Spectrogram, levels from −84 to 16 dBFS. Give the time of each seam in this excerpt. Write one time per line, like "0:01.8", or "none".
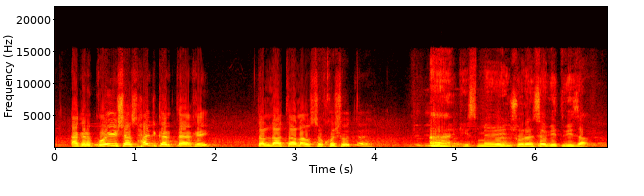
0:04.5

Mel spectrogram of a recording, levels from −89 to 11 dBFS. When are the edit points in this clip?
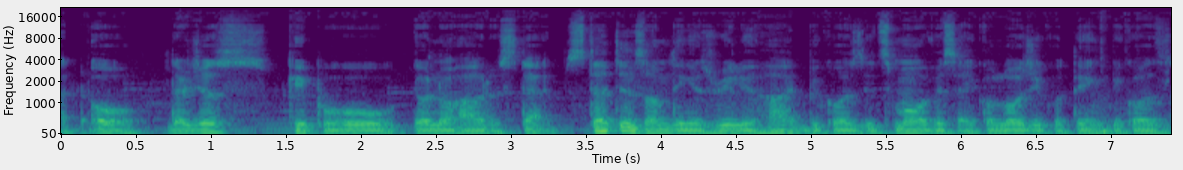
0:02.3
0:03.3

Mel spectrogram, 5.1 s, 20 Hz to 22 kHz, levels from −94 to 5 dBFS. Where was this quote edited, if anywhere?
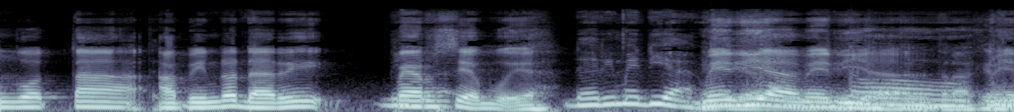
none

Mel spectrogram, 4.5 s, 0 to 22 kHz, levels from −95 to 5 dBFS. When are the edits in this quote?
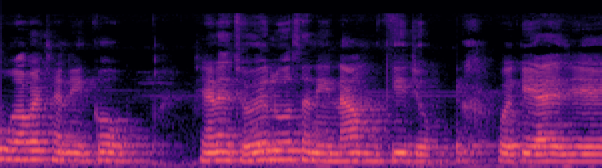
0:03.6

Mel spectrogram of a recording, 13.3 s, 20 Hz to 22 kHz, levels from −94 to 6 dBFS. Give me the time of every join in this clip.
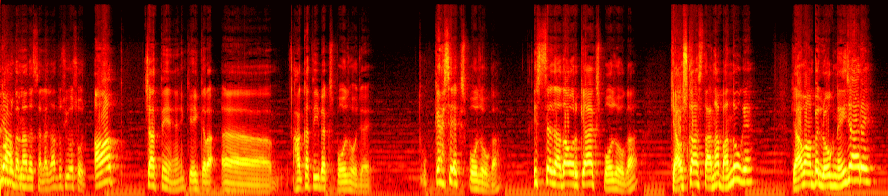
0:01.2

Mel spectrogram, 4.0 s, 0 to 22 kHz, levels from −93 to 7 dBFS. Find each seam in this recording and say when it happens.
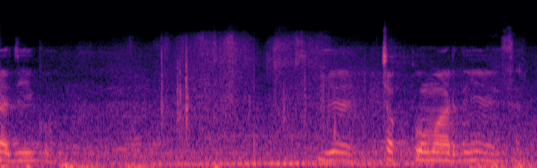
none

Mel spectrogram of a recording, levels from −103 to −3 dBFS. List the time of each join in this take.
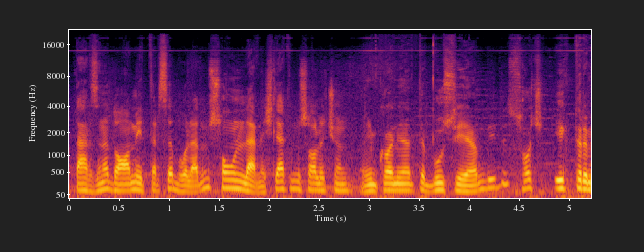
0:02.7

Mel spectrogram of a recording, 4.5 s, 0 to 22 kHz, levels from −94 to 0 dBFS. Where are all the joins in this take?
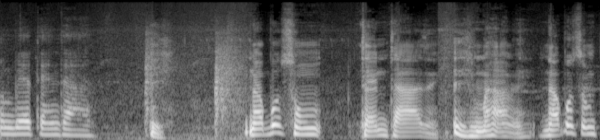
0:03.3

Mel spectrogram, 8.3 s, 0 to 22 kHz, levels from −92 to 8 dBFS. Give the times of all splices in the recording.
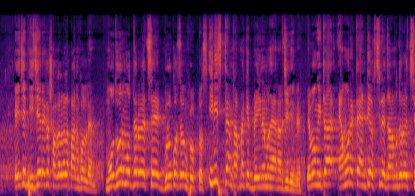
0:02.0
0:06.0

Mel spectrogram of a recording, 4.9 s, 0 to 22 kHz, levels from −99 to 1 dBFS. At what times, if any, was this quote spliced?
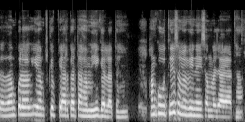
none

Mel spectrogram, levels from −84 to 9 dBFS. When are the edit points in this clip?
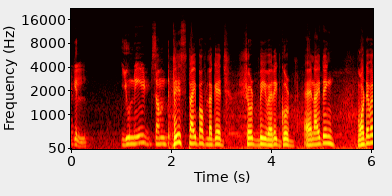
0:01.9

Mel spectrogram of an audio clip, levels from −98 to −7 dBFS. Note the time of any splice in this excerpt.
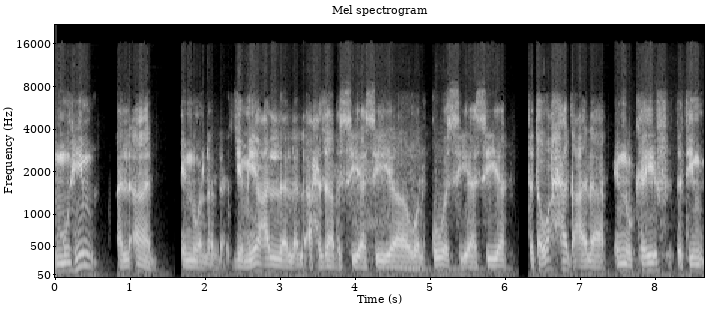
0:01.5
0:06.2

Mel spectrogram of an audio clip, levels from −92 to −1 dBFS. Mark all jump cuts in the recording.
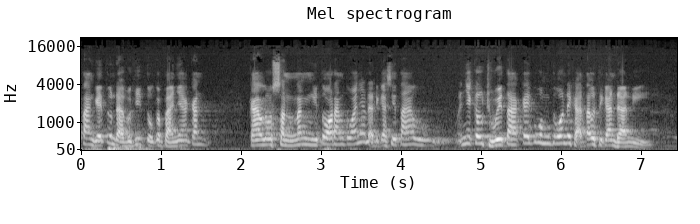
none

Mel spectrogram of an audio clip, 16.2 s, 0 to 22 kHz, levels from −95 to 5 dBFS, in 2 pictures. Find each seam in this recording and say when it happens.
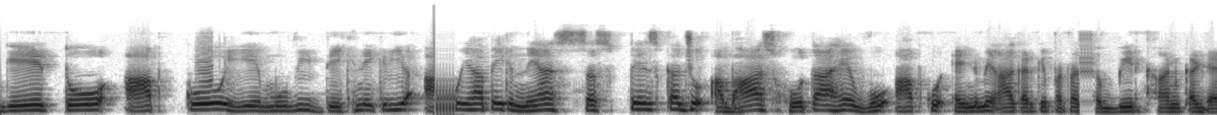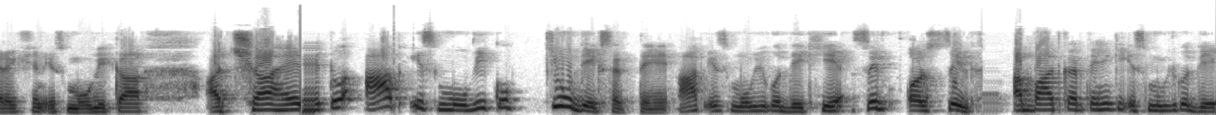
0:02.9
0:07.2
0:10.2
0:14.8

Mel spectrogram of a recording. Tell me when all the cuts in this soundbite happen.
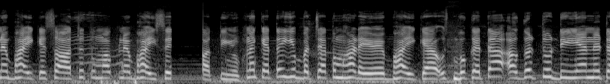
0:02.5
0:04.5

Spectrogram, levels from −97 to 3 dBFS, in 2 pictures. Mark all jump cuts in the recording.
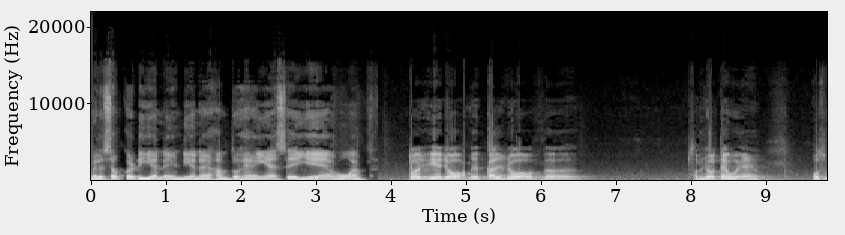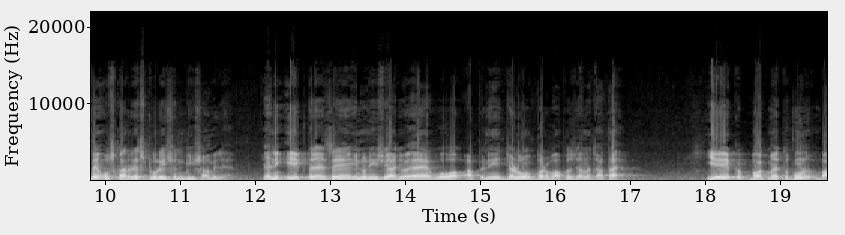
0:03.8
0:04.9

